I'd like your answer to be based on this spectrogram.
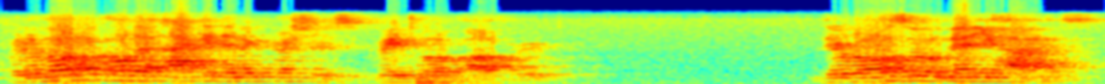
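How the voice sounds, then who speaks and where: Expressive and moderately paced, a teenage valedictorian with a fairly bright, higher-pitched voice gives an earnest graduation speech with a touch of humor. It's a distant, hissy recording made from the audience in a large, echoey hall or gym.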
